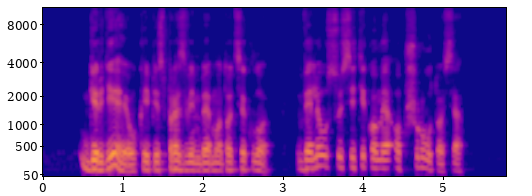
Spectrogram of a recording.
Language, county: Lithuanian, Kaunas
